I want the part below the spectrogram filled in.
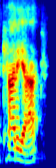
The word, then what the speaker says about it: Cadillac: But this one little town, it's spelled Cadillac, and they actually have this in the wine store I went, but they pronounce it Cadillac.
